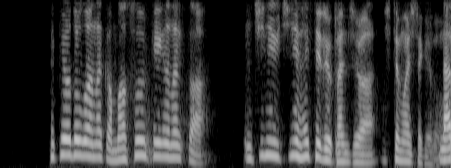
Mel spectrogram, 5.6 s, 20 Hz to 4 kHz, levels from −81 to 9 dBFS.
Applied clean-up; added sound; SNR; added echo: neural mask model DeepFilterNet 3.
